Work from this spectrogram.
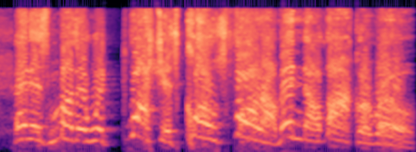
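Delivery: very high, loud, hyped play-by-play announcer call. Describing a college football player's habits, doing a Gus Johnson impression. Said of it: "not a terrible Gus Johnson impression in terms of the cadence".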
